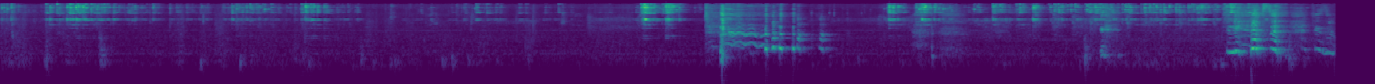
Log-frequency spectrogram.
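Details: Pet ferret named Dahlia, angry after her favourite toy was stolen during play with another ferret, Ziggs; harsh, raspy bursts of barking in clusters after a quieter start, with faint jingling in the background.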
